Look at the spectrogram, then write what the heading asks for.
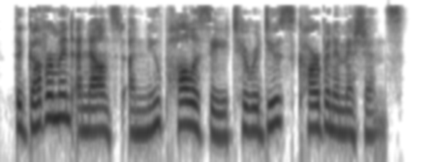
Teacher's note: The stressed words are government, announced, policy, reduce, carbon emissions.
